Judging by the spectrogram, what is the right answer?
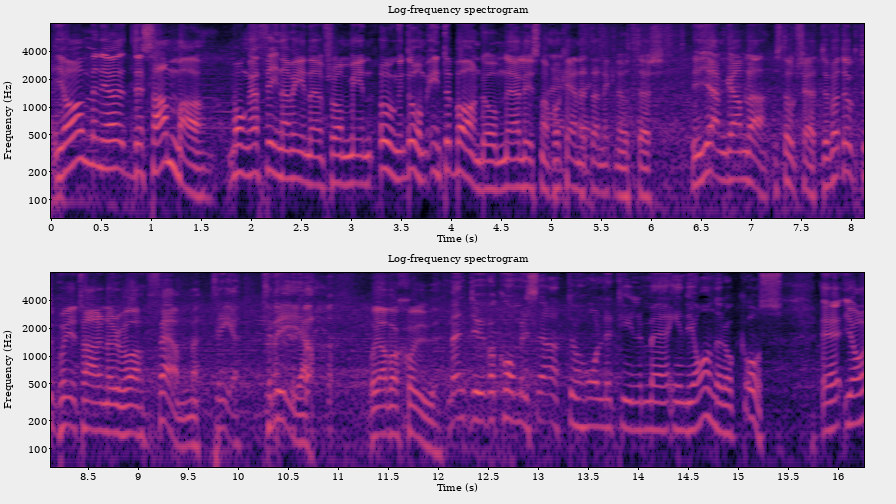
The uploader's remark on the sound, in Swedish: Live från MC-mässan i Stockholm. Tillsammans med tusentals besökare sänder vi Knutterspodden live från Indians utställningsmonter.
